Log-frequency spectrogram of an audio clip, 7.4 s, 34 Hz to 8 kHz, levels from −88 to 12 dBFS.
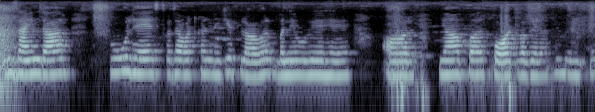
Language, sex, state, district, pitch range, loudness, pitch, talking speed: Hindi, female, Rajasthan, Jaipur, 200-220 Hz, -19 LUFS, 210 Hz, 155 wpm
